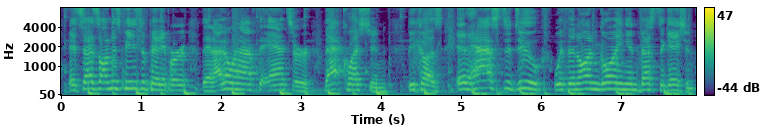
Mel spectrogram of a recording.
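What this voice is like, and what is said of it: Imitates another person's voice. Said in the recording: “my impression of the Mueller testimony”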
